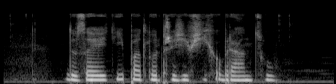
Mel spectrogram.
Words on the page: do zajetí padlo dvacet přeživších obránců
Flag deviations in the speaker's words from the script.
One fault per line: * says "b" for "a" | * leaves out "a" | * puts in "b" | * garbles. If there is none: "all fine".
* leaves out "dvacet"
